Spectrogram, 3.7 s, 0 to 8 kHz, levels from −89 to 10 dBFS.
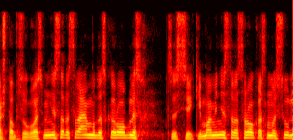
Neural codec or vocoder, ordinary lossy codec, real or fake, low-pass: codec, 16 kHz, 4 kbps, FunCodec, trained on Chinese and English, 50 frames a second; MP3, 64 kbps; fake; 7.2 kHz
